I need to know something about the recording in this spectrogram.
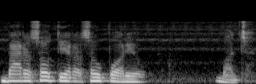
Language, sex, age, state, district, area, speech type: Nepali, male, 60+, West Bengal, Kalimpong, rural, spontaneous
